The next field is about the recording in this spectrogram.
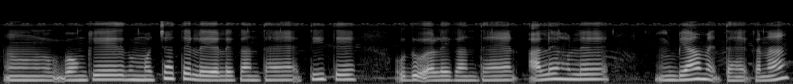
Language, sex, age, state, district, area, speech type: Santali, female, 30-45, West Bengal, Bankura, rural, spontaneous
